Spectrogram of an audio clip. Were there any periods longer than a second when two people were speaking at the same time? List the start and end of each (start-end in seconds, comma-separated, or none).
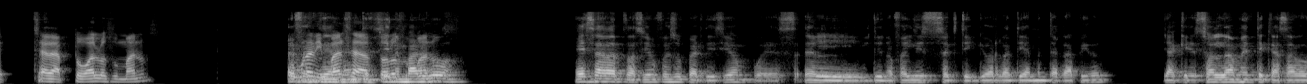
2.9-4.6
